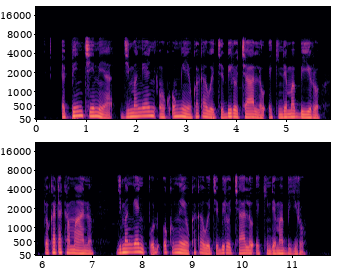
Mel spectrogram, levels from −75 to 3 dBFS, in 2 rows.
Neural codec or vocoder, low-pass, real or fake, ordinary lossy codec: none; 7.2 kHz; real; none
